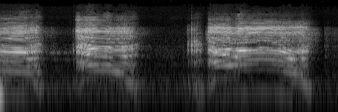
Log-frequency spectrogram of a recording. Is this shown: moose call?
yes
